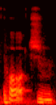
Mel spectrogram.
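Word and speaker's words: Poarch: Bella Porch. It's spelled weirdly though. It's like Paorch or something.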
